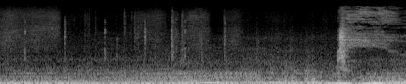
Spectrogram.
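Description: A car approaches from behind amid a constant low engine rumble, its broad whooshing noise swelling noticeably louder near the end as it comes up. A few faint clicks sit in the background.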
